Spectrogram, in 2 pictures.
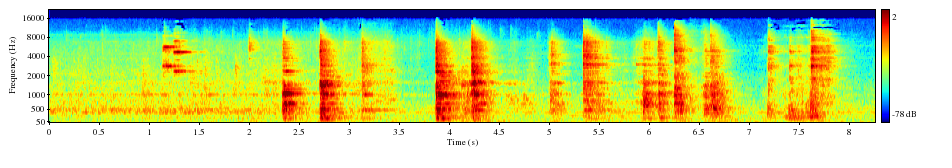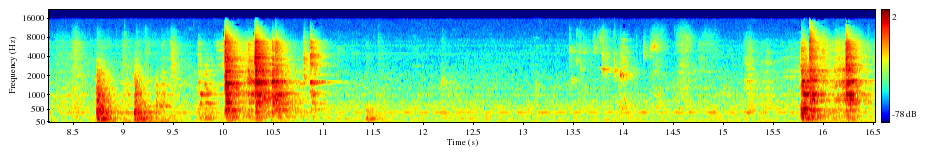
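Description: Metal ladle and skimmer clinking and scraping against stainless steel pots, with cutlery clinking on a china plate: a run of sharp clinks that stops about eleven seconds in, then two more near the end.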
